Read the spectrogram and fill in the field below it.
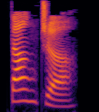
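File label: "当着", Mandarin Chinese; hsk; chinese-flashcards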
